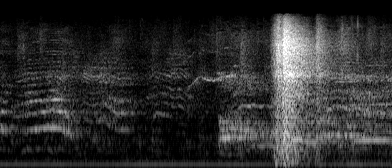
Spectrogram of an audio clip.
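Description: A wrestler's clothesline strike in an OVW Thanksgiving Thunder match between Kal Herro and Star Rider lands as one sharp, loud slam near the end, amid crowd chatter and commentary.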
